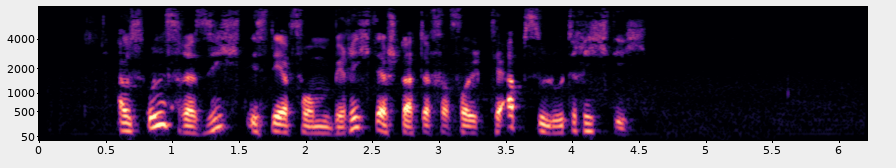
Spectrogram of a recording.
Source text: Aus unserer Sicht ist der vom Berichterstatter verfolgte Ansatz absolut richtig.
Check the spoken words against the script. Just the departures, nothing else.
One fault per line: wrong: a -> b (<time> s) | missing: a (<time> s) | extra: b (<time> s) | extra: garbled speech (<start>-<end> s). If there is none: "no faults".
missing: Ansatz (3.5 s)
